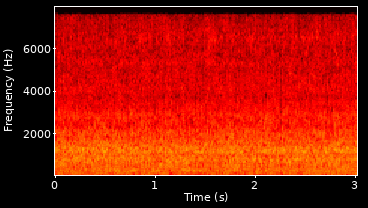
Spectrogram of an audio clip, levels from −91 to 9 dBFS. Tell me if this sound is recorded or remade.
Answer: remade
